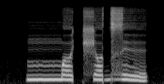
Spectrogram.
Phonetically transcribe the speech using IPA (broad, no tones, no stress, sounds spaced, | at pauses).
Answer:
mː ʌ t͡ʃ ʌ d͡z ɪ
